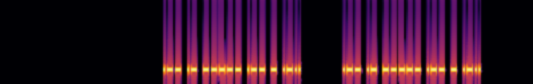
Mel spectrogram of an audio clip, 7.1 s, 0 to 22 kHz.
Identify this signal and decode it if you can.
Morse code, heard as a keyed tone, about 46 wpm, 700 Hz. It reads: WA0WTL WA0WTL
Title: USA Call Signs - 6 Characters - Repeated 2x - 45wpm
